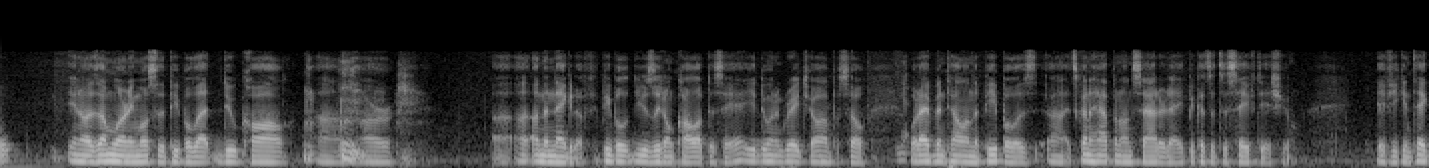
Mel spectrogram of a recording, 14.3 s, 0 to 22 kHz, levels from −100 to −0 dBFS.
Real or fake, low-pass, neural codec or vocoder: real; 7.2 kHz; none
